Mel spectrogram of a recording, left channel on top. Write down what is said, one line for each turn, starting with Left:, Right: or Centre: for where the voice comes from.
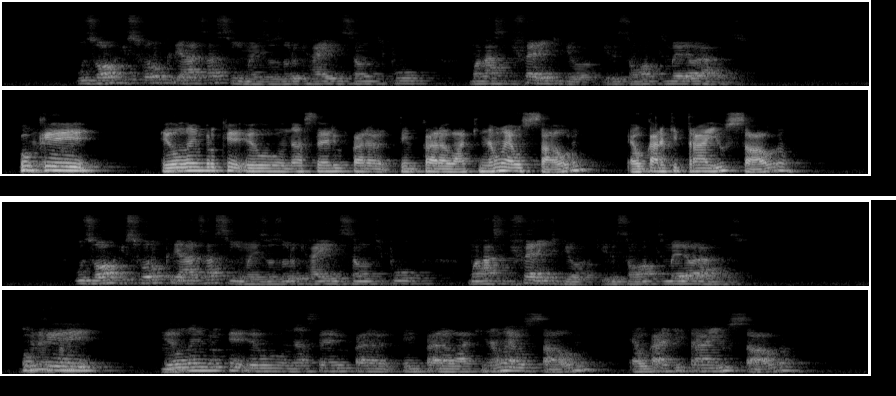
Right: Os orcs foram criados assim, mas os Uruk-hai, eles são tipo uma raça diferente de orc. Eles são orcs melhorados.
Left: Porque
Right: Geneticamente.
Left: eu
Right: Hum.
Left: lembro que eu, na série o cara, tem um cara lá que não é o Sauron, é o cara que traiu o Sauron.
